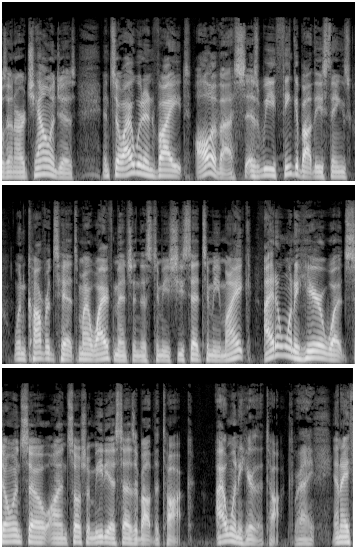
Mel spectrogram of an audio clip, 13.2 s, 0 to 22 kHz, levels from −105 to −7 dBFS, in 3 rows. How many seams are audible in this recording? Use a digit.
1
